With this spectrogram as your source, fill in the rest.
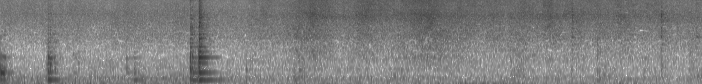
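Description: Eggplant fries in a pan with salt, turmeric, asafoetida and masala while being stirred. A few sharp clanks of the utensil come first, then a steady, close sizzling hiss that runs on with no talk.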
